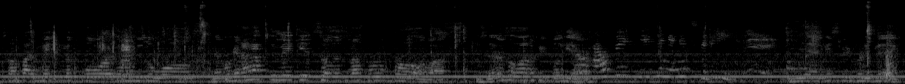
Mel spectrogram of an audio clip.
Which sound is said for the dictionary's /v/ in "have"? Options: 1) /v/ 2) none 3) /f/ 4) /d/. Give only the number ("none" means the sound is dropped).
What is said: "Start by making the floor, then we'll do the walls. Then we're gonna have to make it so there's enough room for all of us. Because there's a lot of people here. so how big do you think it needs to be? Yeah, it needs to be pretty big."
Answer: 3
